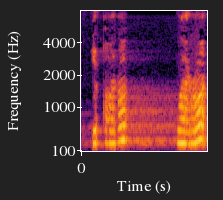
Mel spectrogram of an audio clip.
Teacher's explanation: cara bacanya itu ditebalkan seakan-akan memenuhi rongga mulut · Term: tafhim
